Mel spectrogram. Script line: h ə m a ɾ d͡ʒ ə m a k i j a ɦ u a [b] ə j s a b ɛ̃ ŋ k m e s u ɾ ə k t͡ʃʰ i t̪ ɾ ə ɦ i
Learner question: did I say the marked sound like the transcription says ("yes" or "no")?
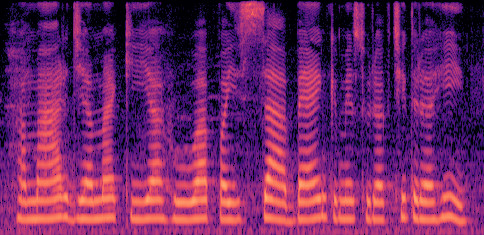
no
